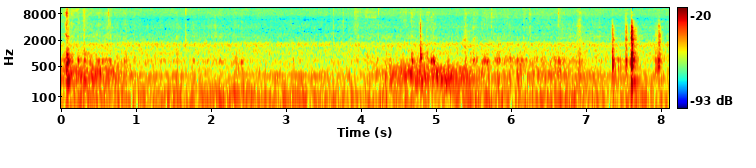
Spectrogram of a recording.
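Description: Small plastic parts click as fingers press them together.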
